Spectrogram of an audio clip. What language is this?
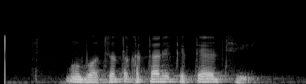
Odia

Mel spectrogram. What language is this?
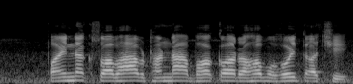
Maithili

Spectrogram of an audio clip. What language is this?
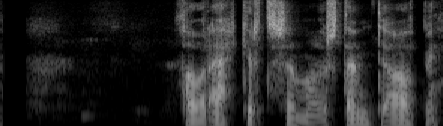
Icelandic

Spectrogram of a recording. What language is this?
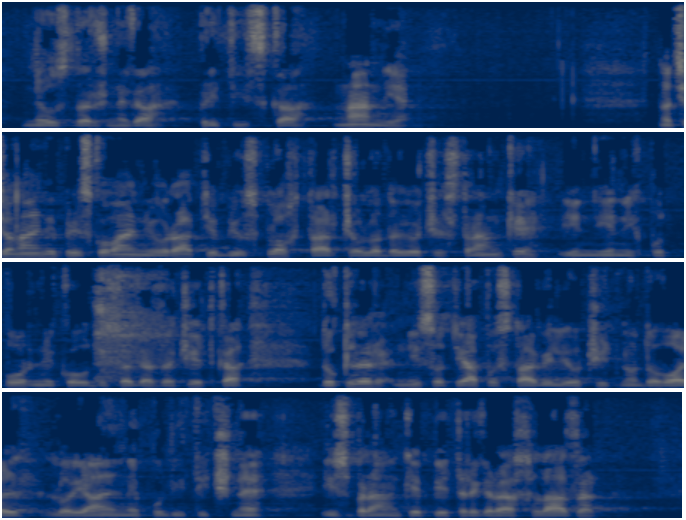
Slovenian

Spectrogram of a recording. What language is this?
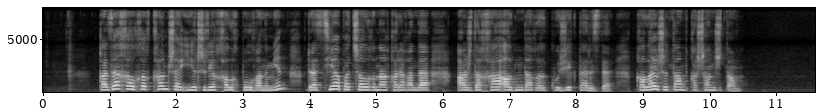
Kazakh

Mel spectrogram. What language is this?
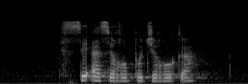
Northern Sotho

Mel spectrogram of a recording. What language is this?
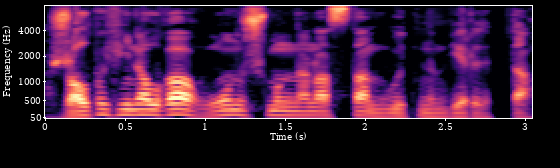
Kazakh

